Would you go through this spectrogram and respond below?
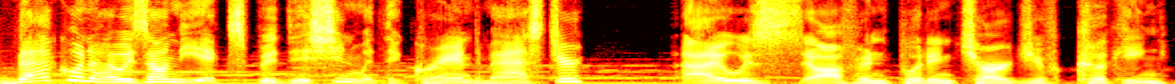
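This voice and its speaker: A woman's voice: fairly low pitch, animated, moderate pace, sharp tone, soft background music. An actress playing an eager young woman adventurer who cooks for her party, in a video game cutscene.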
